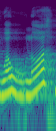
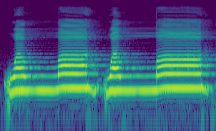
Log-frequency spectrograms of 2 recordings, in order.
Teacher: dibunyikan secara tafkhim sebab harakat huruf sebelumnya wau barisnya fathah maka lam ini dibunyikan dengan menebalkannya pangkal lidah naik ya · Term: lam jalalah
